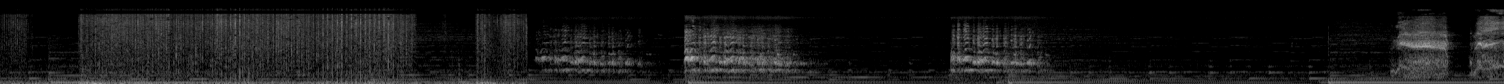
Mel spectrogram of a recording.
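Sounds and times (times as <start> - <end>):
turkey gobbling: 5.4 - 8.2, 9.5 - 10.5.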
